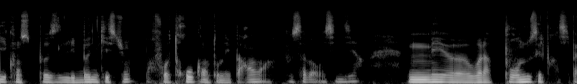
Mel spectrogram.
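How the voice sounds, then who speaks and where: A man speaks at a moderate pace in a monotone, flat intonation, his pitch fairly low and his tone dark and mellow. The recording is very clean with a silent background and a dry, close sound with no echo. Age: 30s. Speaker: podcast guest, family man emigrating to Canada. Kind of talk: casual interview. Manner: hesitant, many fillers.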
